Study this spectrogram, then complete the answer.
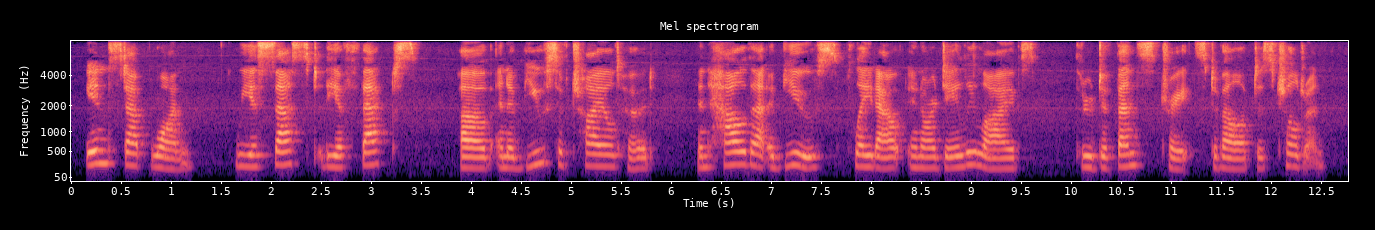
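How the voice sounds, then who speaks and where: A woman speaks in a plain, everyday voice at medium pitch. Her pace is fairly slow and her intonation fairly even. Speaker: audiobook-style reader / narrator. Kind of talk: recovery-book reading aloud.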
